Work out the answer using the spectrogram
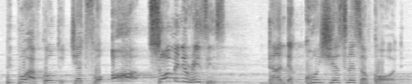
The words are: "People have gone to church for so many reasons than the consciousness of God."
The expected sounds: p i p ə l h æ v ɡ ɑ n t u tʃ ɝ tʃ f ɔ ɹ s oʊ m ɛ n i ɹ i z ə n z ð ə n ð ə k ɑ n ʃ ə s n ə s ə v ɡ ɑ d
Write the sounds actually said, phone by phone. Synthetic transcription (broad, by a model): p i p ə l h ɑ v ɡ ɑ n t u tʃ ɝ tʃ f ɔ l s oʊ m ɛ n i ɹ i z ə n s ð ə n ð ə k ɑ n ʃ ə s n ə s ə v ɡ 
